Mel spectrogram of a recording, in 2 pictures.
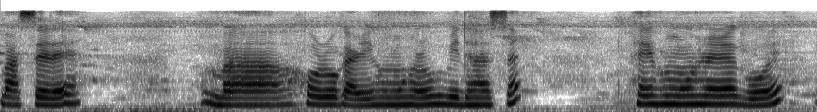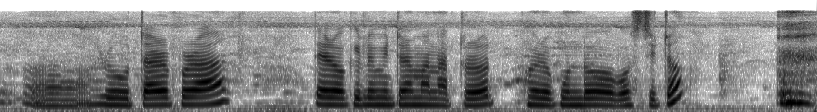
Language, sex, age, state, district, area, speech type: Assamese, female, 30-45, Assam, Udalguri, rural, spontaneous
